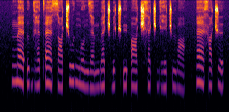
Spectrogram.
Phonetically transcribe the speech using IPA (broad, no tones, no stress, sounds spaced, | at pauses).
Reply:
ŋ͡m æ ʔ ɯ ɡʱ æ tʼ æ s ɑ t͡ʃ v ɯ ŋ͡m o n z æ m b æ t͡ʃ ɓ e t͡ʃ ʔ y ʔ ɑ t͡ʃ x æ t͡ʃ ɡʱ e t͡ʃ m b ɑ | æ x ɑ t͡ʃ ø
